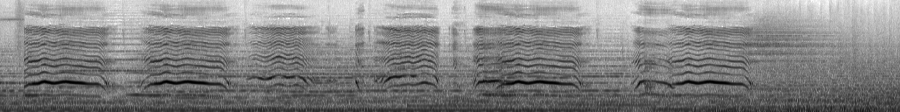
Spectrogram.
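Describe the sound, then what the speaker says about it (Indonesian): A baby cries in wailing bursts, five long cries separated by short gaps, loud and close over a steady low background. "Kok aku seperti mendengar suara bayi nangis ya?"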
